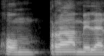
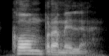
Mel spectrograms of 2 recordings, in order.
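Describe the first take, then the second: First: The stress is on the second syllable, pra. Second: The stress is on the first syllable, com. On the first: The speaker calls it wrong. "Kasi sinasabi mo, compramela na sa pra" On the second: The speaker calls it right. "Iba yung asento na sa O"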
